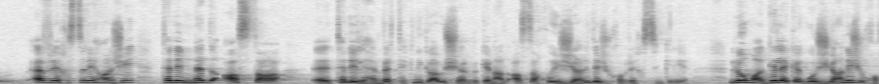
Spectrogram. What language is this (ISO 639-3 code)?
ara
